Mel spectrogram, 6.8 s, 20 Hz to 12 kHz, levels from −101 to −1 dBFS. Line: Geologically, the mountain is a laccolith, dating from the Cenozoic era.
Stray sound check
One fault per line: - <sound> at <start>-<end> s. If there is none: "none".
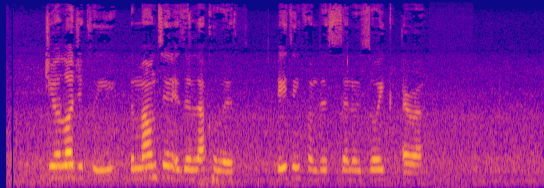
none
